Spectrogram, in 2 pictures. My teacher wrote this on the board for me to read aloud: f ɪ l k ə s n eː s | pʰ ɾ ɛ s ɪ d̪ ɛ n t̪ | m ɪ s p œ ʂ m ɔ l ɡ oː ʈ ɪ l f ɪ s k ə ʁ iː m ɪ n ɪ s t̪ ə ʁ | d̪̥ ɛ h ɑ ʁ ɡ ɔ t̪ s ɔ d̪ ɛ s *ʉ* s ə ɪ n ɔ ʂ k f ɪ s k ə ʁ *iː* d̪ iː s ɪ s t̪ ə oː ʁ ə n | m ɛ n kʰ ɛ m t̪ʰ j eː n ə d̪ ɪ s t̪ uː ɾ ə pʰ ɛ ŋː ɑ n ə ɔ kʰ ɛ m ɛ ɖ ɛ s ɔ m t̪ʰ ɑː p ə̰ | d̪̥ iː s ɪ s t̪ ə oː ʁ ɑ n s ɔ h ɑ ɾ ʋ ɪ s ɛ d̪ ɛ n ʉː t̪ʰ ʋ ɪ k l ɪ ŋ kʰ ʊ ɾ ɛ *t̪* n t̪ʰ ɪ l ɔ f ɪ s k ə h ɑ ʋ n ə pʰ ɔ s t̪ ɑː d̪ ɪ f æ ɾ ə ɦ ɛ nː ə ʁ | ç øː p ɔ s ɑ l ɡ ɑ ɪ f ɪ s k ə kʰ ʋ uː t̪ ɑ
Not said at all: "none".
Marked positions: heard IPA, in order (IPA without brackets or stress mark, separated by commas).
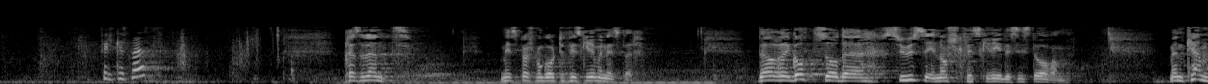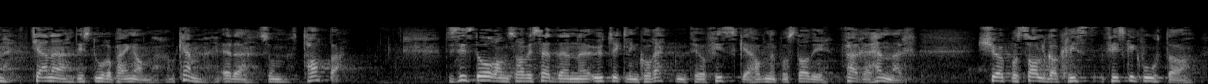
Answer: ʉː, iː, t̪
